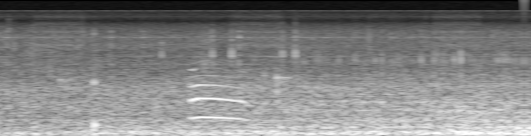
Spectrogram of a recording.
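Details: Persian cat Tiny Bear, talked with about having had two goodies, answers with a single short meow that rises then falls, clear and tonal, over a steady low rumble, with a person's voice around it.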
